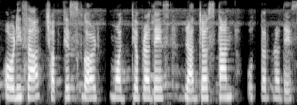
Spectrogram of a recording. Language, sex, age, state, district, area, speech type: Odia, female, 18-30, Odisha, Koraput, urban, spontaneous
